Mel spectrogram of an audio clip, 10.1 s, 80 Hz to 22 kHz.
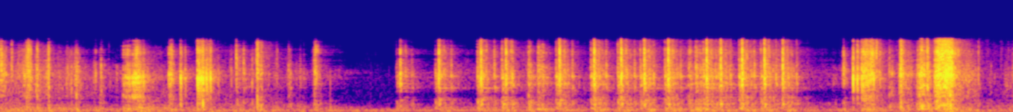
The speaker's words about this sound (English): Good 30 names here. Typed. There's a typewriter.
